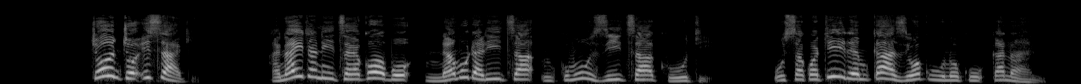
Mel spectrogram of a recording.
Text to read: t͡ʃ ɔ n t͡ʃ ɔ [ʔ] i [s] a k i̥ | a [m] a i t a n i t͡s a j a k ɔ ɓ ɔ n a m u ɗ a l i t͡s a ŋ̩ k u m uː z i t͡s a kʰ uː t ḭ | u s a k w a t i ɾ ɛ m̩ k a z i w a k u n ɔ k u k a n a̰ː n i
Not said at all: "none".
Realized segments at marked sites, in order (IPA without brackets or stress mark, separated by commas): ʔ, s, n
